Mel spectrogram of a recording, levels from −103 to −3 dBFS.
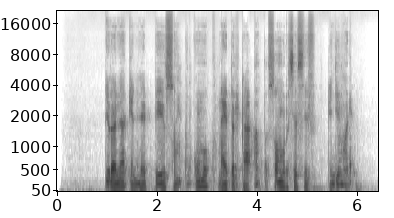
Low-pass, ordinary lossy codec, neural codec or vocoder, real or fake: none; none; codec, 44.1 kHz, 1.7 kbps, Pupu-Codec; fake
